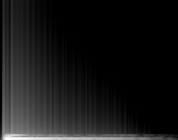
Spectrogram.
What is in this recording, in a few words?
Impact Lfe Rumble; Low Impacts (Sound Effects:Impacts); Blastwave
